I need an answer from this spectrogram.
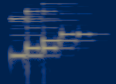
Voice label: announce, ships computer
